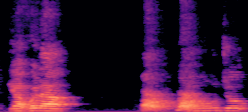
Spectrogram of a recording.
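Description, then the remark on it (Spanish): A small dog barks: one longer yappy burst, a pause, then three quick barks in a row, loud and clear with no talking over them. “te llegó el perrito del Yui.”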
